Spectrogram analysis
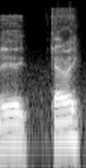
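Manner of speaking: ordinary delivery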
